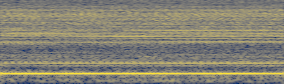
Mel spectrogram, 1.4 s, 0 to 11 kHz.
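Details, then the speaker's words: Pacific press brake with PC 800 control, started in inch mode: constant, even pump hum with steady tone, no surging, knocking or cavitation; normal running. "It's going to get loud, so you'll pull the start button. It has to be in inch mode in order to start it."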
